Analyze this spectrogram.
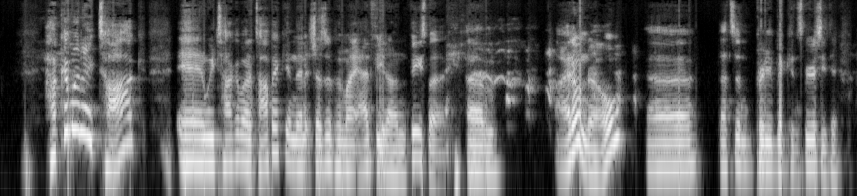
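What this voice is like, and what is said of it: Valley Girl teenage girl voice. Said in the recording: “I just did like a Valley Girl, teenage girl voice. That's not me at all. ... talking like a teenage girl”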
